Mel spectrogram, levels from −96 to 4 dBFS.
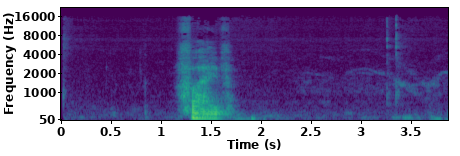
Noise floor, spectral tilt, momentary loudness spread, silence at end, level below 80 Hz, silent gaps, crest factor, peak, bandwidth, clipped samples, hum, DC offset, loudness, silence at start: -67 dBFS; -7 dB/octave; 28 LU; 0.05 s; -48 dBFS; none; 28 dB; -8 dBFS; 16.5 kHz; under 0.1%; none; under 0.1%; -30 LUFS; 1.2 s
